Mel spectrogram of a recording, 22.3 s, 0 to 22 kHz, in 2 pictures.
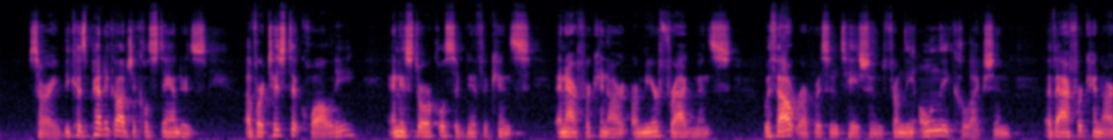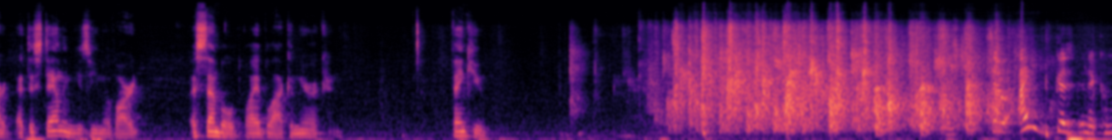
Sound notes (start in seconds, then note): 17.3 applause from audience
